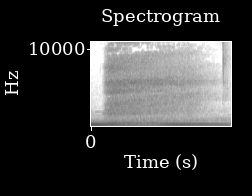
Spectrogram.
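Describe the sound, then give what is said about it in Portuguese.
Audible breathing during a posture exercise with both arms raised above the head: a sharp nasal intake flowing into a long, steady, airy exhale through the mouth, loud and continuous, with a faint steady hum underneath and no talking. “Inspira pelo nariz, solta pela boca, forcinha extra.”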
